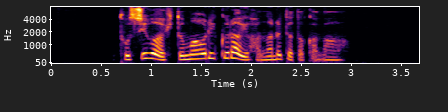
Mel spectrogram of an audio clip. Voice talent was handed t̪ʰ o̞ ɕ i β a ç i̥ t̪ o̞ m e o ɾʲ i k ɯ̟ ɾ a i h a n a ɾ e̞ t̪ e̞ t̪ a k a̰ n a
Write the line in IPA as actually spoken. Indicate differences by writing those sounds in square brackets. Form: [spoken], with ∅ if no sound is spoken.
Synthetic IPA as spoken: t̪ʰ o̞ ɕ i β a ç i̥ t̪ o̞ m [a] o ɾʲ i k ɯ̟ ɾ a i h a n a ɾ e̞ t̪ e̞ t̪ a k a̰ n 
